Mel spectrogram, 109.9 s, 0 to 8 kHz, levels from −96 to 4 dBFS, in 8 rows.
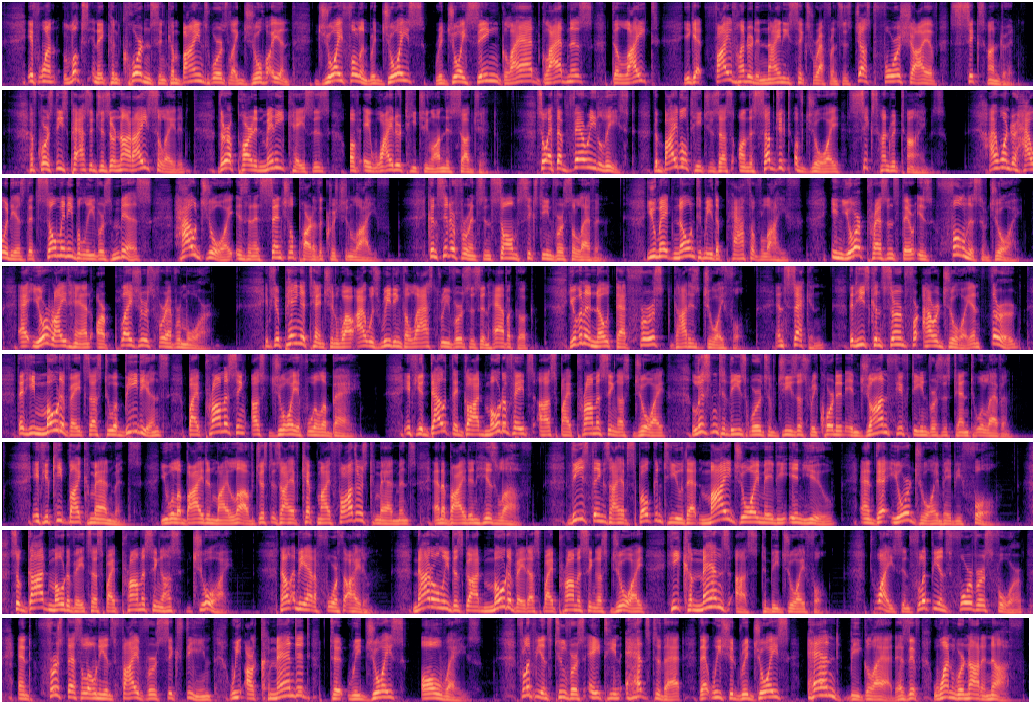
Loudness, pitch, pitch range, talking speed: -19 LUFS, 145 Hz, 115-180 Hz, 165 wpm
